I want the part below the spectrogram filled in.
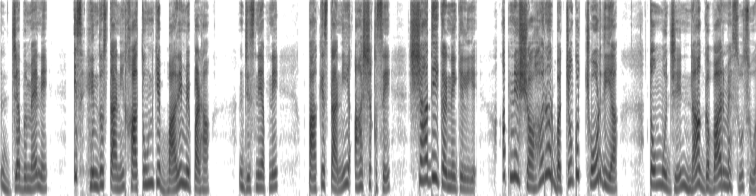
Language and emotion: Urdu, disgusted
